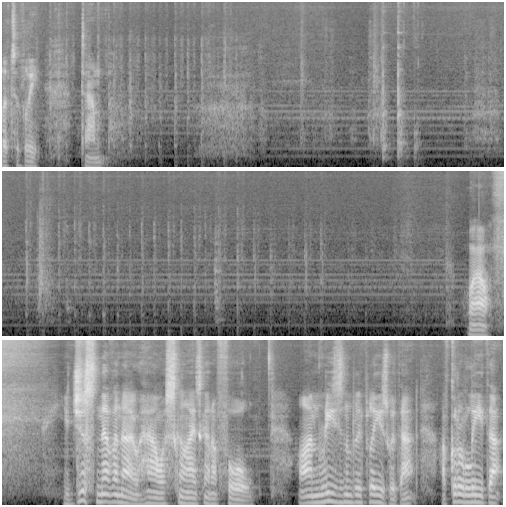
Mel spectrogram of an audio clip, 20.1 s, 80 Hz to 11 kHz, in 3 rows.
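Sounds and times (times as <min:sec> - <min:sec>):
brush scratching on damp paper: 0:00.0 - 0:03.4, 0:06.2 - 0:11.7
faint steady hum: 0:00.0 - 0:20.0.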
